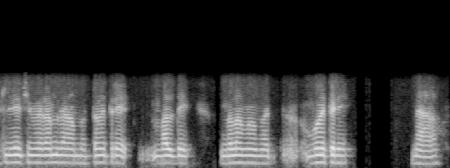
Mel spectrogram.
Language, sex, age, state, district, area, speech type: Kashmiri, male, 18-30, Jammu and Kashmir, Baramulla, rural, conversation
